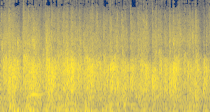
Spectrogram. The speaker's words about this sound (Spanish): Y lo saludamos con un fuerte aplauso. Und begrüßen mit einem starken Applaus.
